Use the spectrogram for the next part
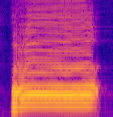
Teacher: He pegang he bergetar pita suaranya bergetar. Itulah cara menggetarkan pita suaranya.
